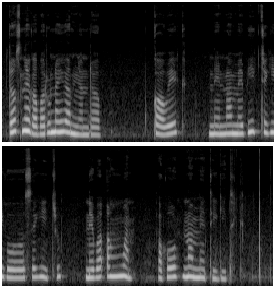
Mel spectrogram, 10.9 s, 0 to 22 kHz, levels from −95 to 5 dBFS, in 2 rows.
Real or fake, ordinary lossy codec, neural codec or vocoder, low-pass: real; none; none; 19.8 kHz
